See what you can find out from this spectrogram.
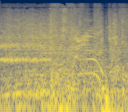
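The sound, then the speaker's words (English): A car's tires screech loudly in a long, wavering skid on a road, the pitch bending downward before a heavy low thump as it crashes into a portable toilet and knocks it over near the end. “Actually, a car. Oh, my God, I hear a car coming.”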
